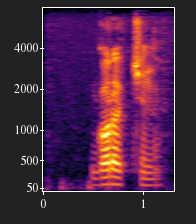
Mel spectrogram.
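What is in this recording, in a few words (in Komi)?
"горӧдчыны", Komi, male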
